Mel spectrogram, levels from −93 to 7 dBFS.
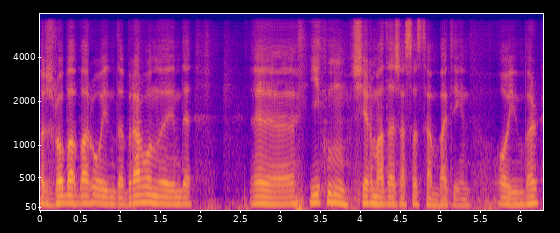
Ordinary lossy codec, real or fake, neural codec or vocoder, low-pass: none; fake; codec, 16 kHz, 0.3 kbps, FocalCodec; 7.2 kHz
